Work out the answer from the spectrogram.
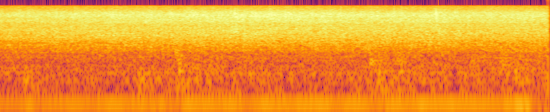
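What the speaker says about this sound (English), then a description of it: "Now, since I hear that sizzle," Steady hot sizzling from venison searing in a pan, a constant bright hiss with faint crackles throughout.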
